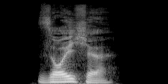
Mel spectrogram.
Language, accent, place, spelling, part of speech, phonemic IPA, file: German, Germany, Berlin, Seuche, noun, /ˈzɔʏ̯çə/, De-Seuche.ogg
- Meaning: 1. a disease, usually infectious, that is seen as dangerous and destructive (be it to people, animals, or plants) 2. an epidemic of such a disease 3. bad luck, especially as a streak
